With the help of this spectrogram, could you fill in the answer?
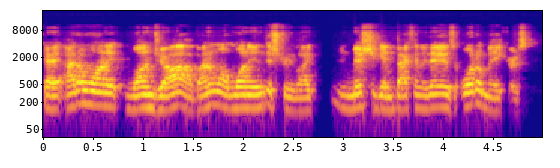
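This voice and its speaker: A man's voice: a little high, fairly even intonation, fast, fairly bright tone. A man with a New York accent, an investor speaking informally as a guest and answering questions in an emphatic, plain-spoken way.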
